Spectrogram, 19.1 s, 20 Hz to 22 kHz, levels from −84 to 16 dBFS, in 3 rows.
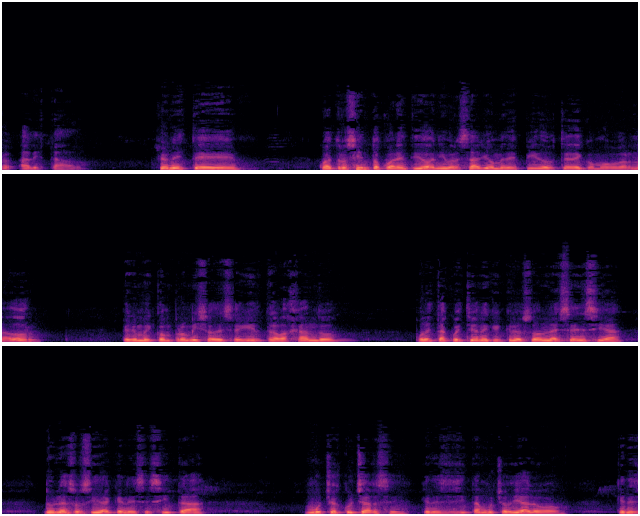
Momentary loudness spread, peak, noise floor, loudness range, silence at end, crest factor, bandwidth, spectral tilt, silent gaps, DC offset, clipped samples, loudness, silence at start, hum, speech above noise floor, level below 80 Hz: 10 LU; -4 dBFS; -72 dBFS; 3 LU; 0 s; 18 dB; 9.4 kHz; -8 dB/octave; none; under 0.1%; under 0.1%; -20 LUFS; 0 s; none; 52 dB; -60 dBFS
